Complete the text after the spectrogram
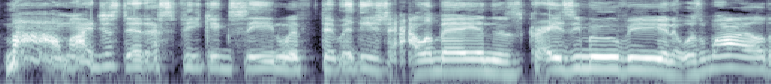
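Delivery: thrilled son phoning home; excited call to mom. Retold or imitated. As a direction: burst with news for mom. Calling mom after the shoot.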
